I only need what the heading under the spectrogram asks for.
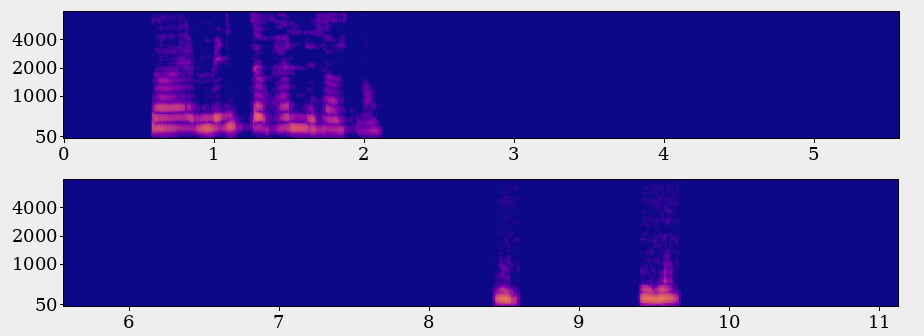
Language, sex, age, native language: Icelandic, male, 11, Icelandic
